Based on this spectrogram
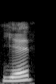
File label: "yet9", taiwanese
